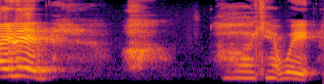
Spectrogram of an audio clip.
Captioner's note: inhale and exhale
